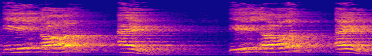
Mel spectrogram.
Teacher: इन वर्णों का उच्चारण कंठ और तालु दोनों से सम्मिलित रूप में होता है। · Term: कंठ तालव्य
